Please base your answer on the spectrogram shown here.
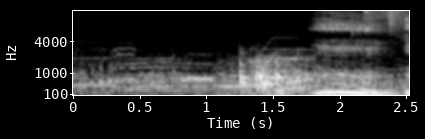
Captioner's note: chattering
